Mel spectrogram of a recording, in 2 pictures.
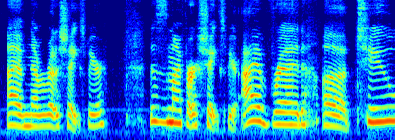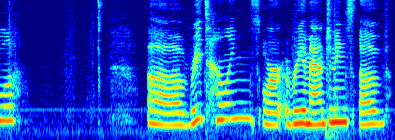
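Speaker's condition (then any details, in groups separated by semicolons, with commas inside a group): No condition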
